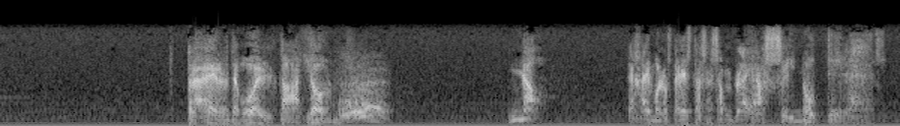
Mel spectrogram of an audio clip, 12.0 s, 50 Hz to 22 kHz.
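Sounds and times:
cartoon animals crying out: 4.2s - 5.2s.

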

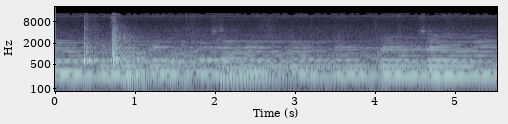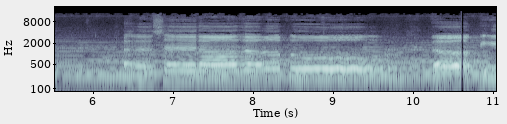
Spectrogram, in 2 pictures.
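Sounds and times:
piano accompaniment: 0.0s - 11.0s
person singing with vibrato: 6.3s - 11.0s.

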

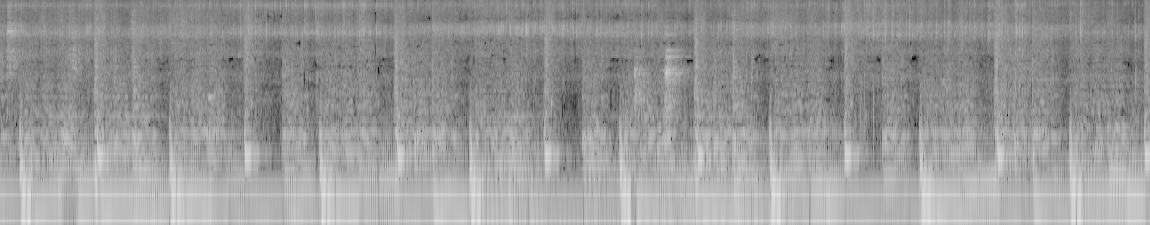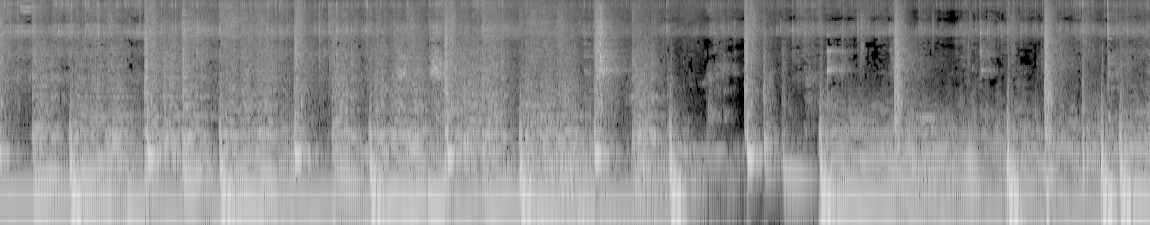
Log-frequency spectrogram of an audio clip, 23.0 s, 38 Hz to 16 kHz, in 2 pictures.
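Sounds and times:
fish fillets sizzling in oil: 0.0s - 18.1s
background music with steady beat: 0.0s - 23.0s.

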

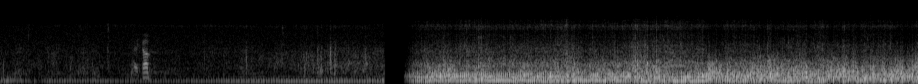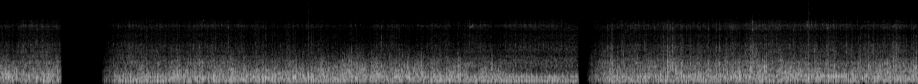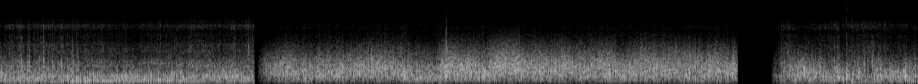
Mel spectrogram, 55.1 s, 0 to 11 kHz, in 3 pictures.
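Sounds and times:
motorcycle engine running: 0.0s - 19.6s, 20.4s - 41.9s, 52.2s - 55.0s
wind rushing over microphone: 0.0s - 19.6s, 20.4s - 51.5s, 52.2s - 55.0s.

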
